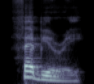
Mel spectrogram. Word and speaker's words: February: Many learners pronounce every letter, but in everyday speech, most native speakers say February, dropping the first R.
